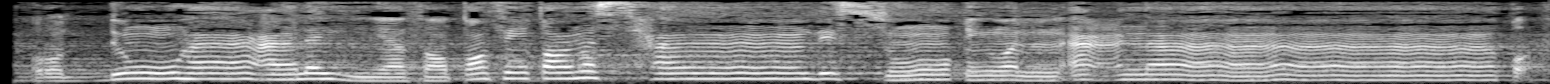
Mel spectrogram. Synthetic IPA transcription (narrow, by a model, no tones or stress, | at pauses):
ɾˤʊd̪ːuːɦaːʕalajːafɑt̪ˤɑfɪqɑmasħanbɪsːuːqɨwalʔaʕnaː | q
